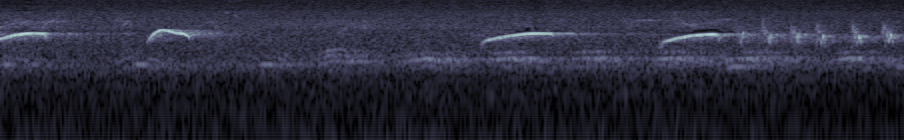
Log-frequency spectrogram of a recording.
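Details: Eurasian nuthatch in Japan whistling four separate upslurred notes at uneven intervals, the last one running into a quick series of short ticking notes, with a low steady hum of distant background.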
